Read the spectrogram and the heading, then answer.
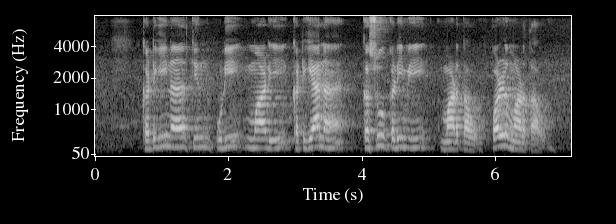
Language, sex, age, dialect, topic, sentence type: Kannada, male, 56-60, Dharwad Kannada, agriculture, statement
